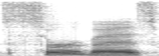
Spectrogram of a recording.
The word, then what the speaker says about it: service: In the first syllable of the word service, we have a stir sound, It's a stressed R-colored mid-central vowel sound. It's a vowel that it's almost taken over by the American R.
